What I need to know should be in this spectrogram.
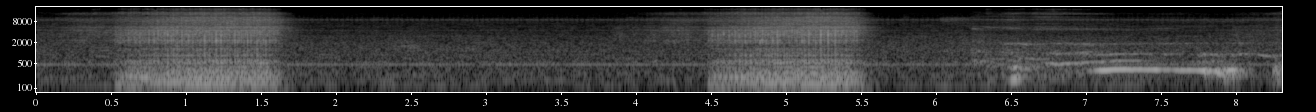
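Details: Sleeping coyote brothers snoring: two long, rough, rattling snores about four seconds apart, followed by faint whining noises.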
